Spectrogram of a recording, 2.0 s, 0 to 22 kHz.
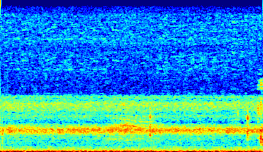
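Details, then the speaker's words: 2008 Honda Pilot at start-up and idle with misfire codes for cylinders 4, 5 and 6: deep lumpy stumbling idle, cylinder 5 misfiring rapidly and 6 close behind; possibly a bad coil or injector. "you can see right away number five is pinning right away and painted pitting really really fast six is right behind it but not that rapid maybe a bad coil maybe a bad injector who knows"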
